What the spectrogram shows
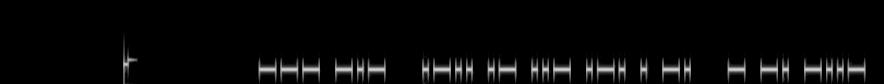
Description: Morse code, heard as a keyed tone, about 21 wpm, 700 Hz. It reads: OK LAUREN TNX
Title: Practice QSO - Exchange 4 - Ending - 22wpm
